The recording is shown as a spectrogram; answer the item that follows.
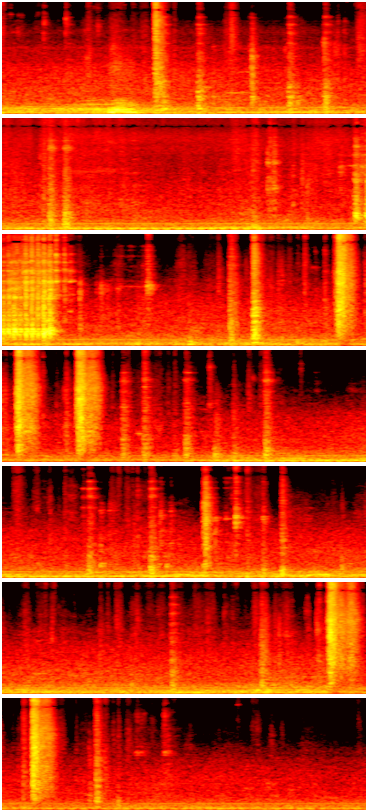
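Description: Metal tools and engine parts clinking and knocking during an engine teardown, with a cordless power tool, likely a ratchet, running in one short burst about nine seconds in. A steady low hum runs underneath.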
